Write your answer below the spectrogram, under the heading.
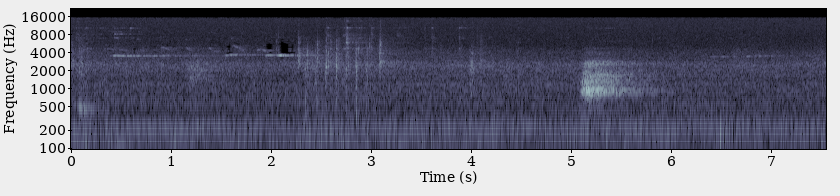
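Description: A single loud dog bark about five seconds in, ringing briefly off hard walls, over a steady low hum, with a few light clicks a couple of seconds earlier.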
